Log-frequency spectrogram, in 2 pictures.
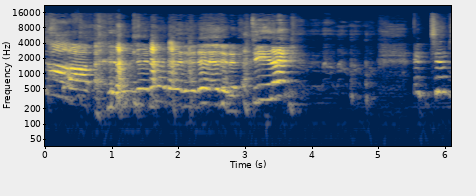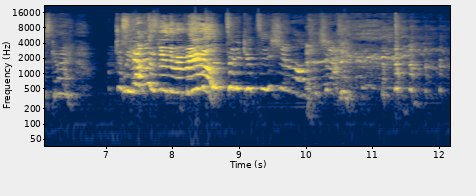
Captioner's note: laughing; singing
